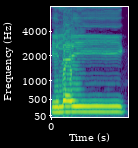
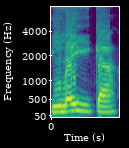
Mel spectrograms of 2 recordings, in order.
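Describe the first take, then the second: First: The word ends on k, vowel dropped. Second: The word ends with a short a vowel. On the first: The reader stops at this word. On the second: The reading continues without stopping.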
